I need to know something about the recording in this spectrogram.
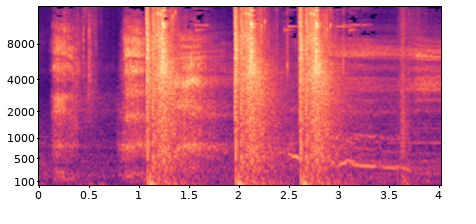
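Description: Gunshots ring out sharply, one after another.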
